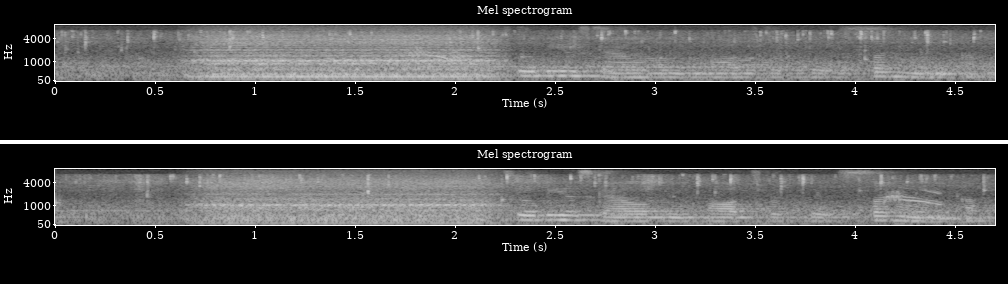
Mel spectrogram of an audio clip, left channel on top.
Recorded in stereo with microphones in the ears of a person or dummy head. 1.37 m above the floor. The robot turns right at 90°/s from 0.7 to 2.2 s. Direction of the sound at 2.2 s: 30° right (ahead or behind).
